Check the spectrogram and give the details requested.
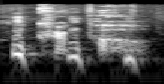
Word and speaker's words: Crapo: I think he said Crapo, I think is what he pronounced the guy's name. So that's my first thought. Oh, there you go. Crapo.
